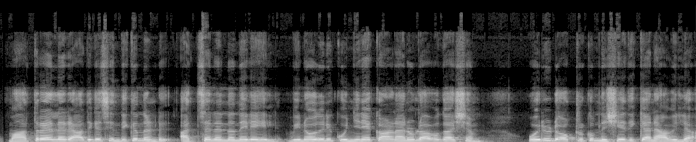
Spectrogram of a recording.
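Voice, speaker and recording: A woman retells a serial episode in a steady, plain storytelling way. Her voice is somewhat high, with a mellow, warm tone. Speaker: narrator recapping a TV serial. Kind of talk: storytelling recap.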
